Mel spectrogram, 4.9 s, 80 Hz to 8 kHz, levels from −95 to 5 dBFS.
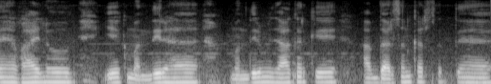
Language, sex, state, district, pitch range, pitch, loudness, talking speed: Hindi, male, Bihar, West Champaran, 125-130 Hz, 130 Hz, -17 LUFS, 195 wpm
